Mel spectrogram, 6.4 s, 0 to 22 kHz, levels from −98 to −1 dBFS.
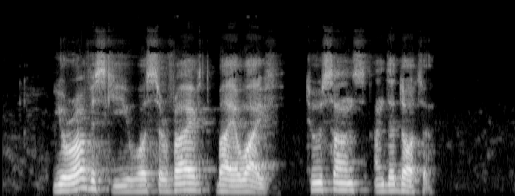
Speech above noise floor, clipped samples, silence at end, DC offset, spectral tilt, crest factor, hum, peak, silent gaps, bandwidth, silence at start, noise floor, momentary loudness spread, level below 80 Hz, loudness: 60 dB; under 0.1%; 1.05 s; under 0.1%; -5.5 dB/octave; 16 dB; none; -2 dBFS; none; 9.6 kHz; 0.65 s; -77 dBFS; 12 LU; -68 dBFS; -17 LUFS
